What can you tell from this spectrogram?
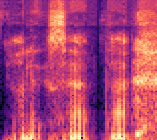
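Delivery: whispered echo. Pretend. Cohost repeats the line back in a voiceless whisper. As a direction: murmur it back under the breath, voiceless.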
